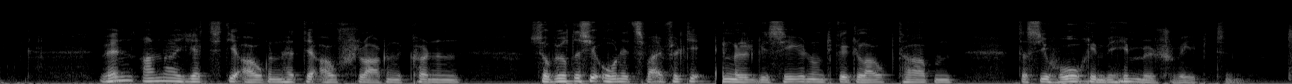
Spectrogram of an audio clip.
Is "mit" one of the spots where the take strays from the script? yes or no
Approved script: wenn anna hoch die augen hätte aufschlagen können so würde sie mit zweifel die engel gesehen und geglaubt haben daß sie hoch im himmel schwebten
yes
